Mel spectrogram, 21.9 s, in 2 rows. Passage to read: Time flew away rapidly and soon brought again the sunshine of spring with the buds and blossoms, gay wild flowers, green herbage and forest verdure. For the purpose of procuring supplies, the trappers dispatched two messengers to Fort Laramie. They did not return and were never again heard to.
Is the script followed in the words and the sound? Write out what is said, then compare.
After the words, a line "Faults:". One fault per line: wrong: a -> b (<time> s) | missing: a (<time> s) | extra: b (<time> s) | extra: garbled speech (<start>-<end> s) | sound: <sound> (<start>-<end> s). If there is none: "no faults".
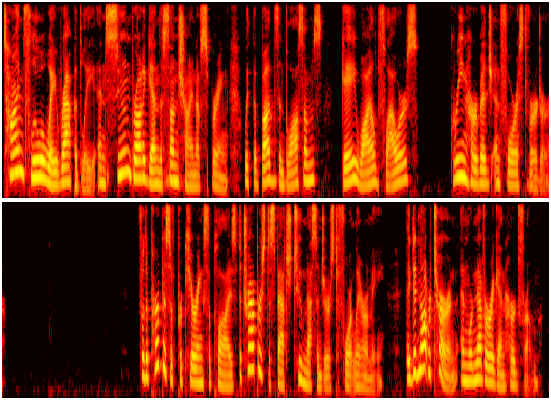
Time flew away rapidly and soon brought again the sunshine of spring with the buds and blossoms, gay wild flowers, green herbage and forest verdure. For the purpose of procuring supplies, the trappers dispatched two messengers to Fort Laramie. They did not return and were never again heard from.
Faults:
wrong: to -> from (21.3 s)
